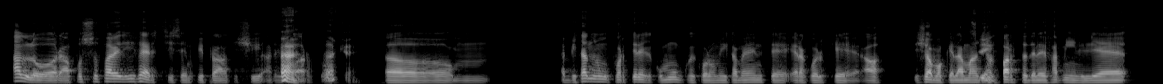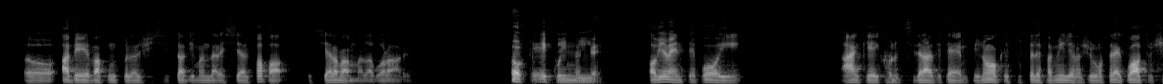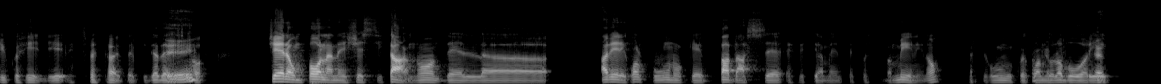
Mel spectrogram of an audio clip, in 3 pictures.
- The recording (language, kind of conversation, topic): Italian, podcast, Quali valori dovrebbero unire un quartiere?
- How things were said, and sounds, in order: "esempi" said as "isempi"; laughing while speaking: "considerati"; laughing while speaking: "rispetto"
